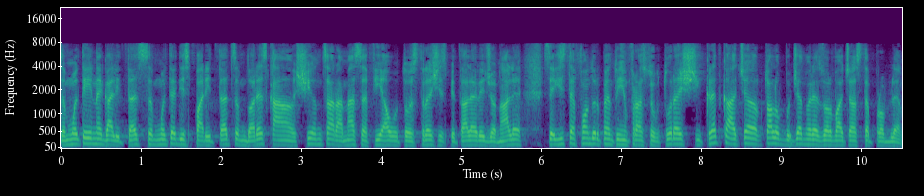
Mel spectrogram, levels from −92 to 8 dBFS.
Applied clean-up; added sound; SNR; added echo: none; none; none; none.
